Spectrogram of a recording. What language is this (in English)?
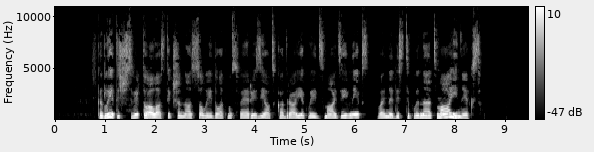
Latvian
